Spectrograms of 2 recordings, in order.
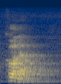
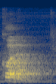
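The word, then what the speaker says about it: column: بنشوفه في بعض الكلمات like كولم، إن كتب لم ينطق. أوتم، نطقت الإم ولكن لم أنطق الإن، ما بنقولش أوتم، بنقول أوتم أوتم and كولم.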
